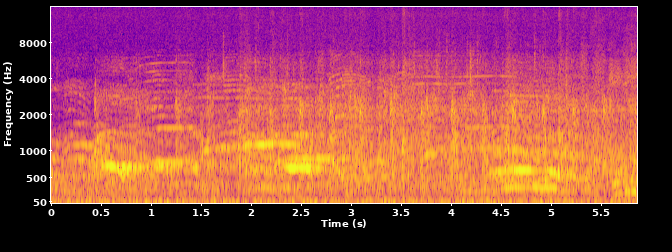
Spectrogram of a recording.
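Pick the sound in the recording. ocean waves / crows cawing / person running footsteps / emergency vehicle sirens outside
person running footsteps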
